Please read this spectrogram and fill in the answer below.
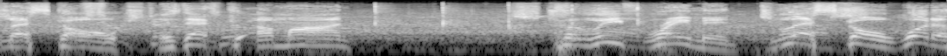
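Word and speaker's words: Kalif: He signed a new contract, so he went to the PR staff and said, hey, by the way, it's not pronounced Khalif, it's Khalif.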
